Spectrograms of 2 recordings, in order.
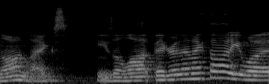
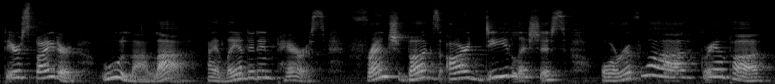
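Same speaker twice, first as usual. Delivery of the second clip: a hint of a jaunty grandpa, higher and slow on French bugs; reading Grandpa's postcard; 6 semitones higher than usual. Reading Grandpa's postcard from Paris, lightly voiced. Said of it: "I got a postcard from Grandpa".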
